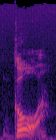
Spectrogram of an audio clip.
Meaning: 1. to walk 2. to go; to leave 3. to go; to be given or allotted 4. to go; to extend between two points 5. to go; to lead (to) 6. to go; to elapse 7. to go; to start 8. to go; to resort
- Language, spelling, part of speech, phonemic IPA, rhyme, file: Swedish, gå, verb, /ɡoː/, -oː, Sv-gå.ogg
